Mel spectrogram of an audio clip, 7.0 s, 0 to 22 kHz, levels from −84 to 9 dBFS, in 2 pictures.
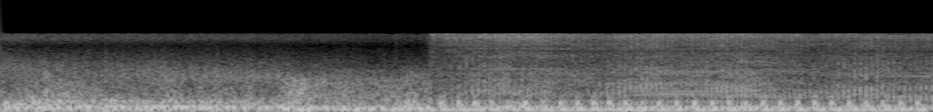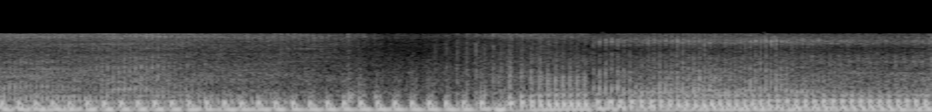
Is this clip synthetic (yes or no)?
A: no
